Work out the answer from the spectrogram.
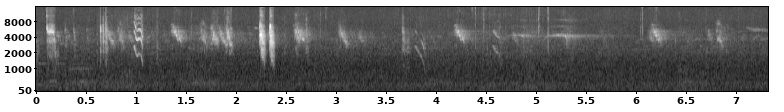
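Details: Several Eurasian tree sparrows arrive to be fed at a bridge on 4 June 2020; bright, short, high chirps come in uneven bursts, loudest as a quick double note near the middle, with a quiet background.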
